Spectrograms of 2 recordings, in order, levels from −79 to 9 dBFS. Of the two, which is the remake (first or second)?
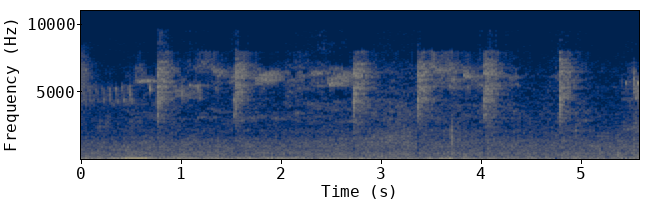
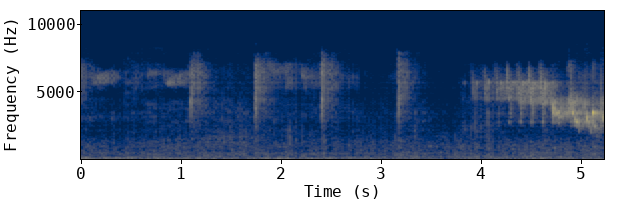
second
